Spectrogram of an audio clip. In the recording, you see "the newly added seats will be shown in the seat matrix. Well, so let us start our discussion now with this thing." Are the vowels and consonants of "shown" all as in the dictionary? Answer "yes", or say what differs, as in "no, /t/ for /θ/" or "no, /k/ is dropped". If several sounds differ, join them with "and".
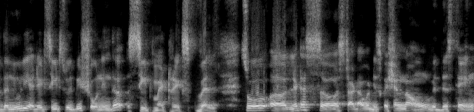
yes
